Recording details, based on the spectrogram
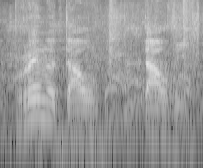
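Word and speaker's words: Brenna Daudi: So Brenna Daldi, which is how you would say that. It says it's kind of like you're reading it Daldi, but that D would be pronounced with the like the thorn.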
